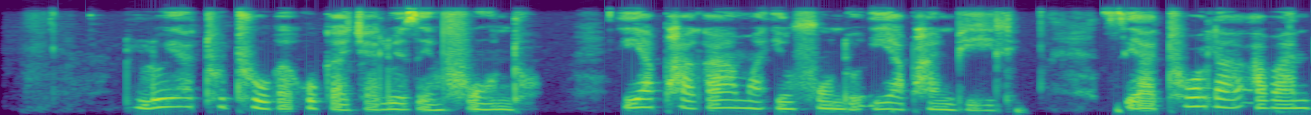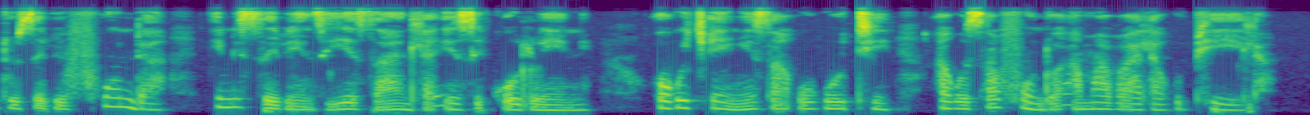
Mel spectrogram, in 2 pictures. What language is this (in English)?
North Ndebele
